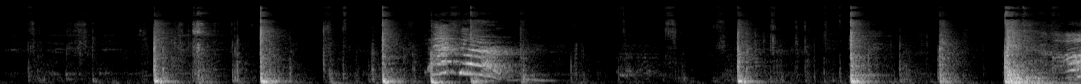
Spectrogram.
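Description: Basketball bounced on a concrete floor, single loud bounces at uneven intervals, about six in all, with a short burst of voice about four and a half seconds in.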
